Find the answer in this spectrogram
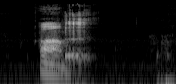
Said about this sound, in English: Burp.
